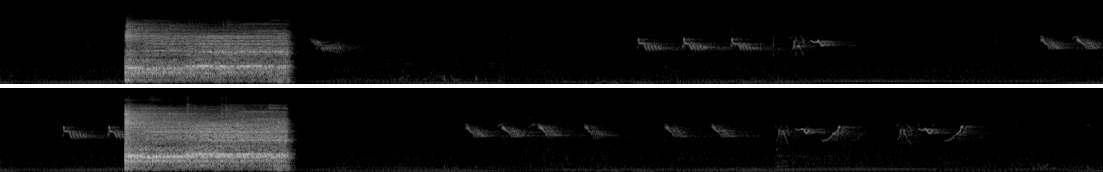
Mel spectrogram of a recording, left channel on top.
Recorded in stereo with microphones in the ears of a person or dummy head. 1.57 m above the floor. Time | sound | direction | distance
1.2 | a shout | 80° right | 1.2 m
